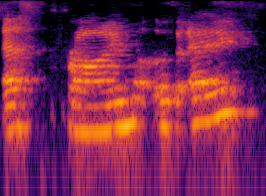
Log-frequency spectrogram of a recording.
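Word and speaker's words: f′(a): apostrophe in there and that's pronounced f prime of a this is just notation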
